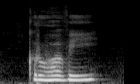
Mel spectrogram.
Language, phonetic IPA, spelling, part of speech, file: Czech, [ˈkruɦoviː], kruhový, adjective, Cs-kruhový.ogg
- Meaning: circular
